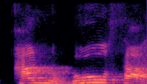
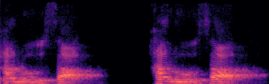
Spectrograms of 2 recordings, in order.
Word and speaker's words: 간호사: তারপরে 이분은 누구세요 간호사입니다, এটার উচ্চারণ কিন্তু দেন খানহুসা এরকম না, উচ্চারণ হবে খানুসা, অর্থাৎ নিয়নের পরে হিউত থাকলে এই নিয়নটা হিউতের সাথে মিলে গিয়ে উচ্চারণ হবে খানুসা।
